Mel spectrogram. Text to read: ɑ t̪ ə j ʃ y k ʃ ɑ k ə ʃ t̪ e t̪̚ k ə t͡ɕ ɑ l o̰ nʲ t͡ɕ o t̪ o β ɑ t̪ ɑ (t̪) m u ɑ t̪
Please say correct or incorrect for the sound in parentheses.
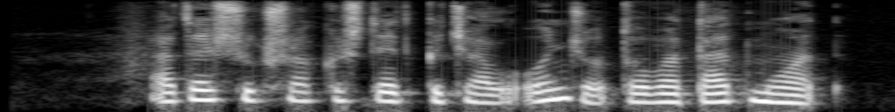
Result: correct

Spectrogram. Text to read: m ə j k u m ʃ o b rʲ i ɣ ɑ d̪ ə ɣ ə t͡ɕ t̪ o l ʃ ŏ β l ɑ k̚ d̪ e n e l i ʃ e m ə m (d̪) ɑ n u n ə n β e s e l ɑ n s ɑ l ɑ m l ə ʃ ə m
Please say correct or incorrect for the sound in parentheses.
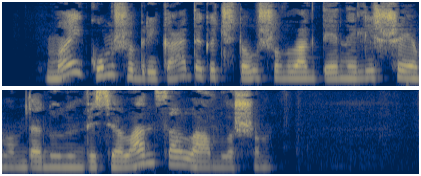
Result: correct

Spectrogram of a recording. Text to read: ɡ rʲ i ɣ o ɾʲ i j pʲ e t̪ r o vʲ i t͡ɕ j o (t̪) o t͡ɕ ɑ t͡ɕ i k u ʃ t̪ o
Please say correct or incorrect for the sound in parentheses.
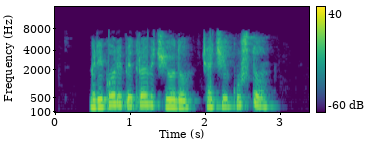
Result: incorrect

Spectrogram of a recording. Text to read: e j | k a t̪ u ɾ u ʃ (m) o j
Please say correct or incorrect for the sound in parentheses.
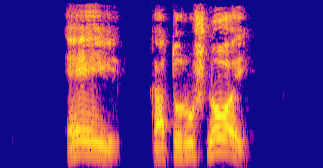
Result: incorrect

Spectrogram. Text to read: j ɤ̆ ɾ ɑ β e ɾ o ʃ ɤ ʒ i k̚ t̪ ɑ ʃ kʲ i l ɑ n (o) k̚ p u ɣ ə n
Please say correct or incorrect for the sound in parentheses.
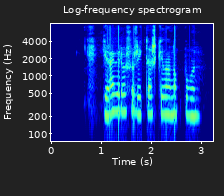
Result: correct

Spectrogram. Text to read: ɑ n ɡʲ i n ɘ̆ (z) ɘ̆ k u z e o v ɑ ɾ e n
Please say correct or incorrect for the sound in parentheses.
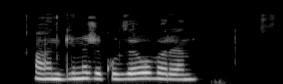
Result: incorrect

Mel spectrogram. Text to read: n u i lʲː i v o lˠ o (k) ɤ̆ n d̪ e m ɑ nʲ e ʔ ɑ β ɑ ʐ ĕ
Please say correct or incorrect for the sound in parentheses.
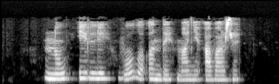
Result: incorrect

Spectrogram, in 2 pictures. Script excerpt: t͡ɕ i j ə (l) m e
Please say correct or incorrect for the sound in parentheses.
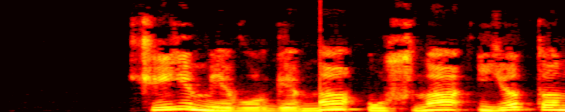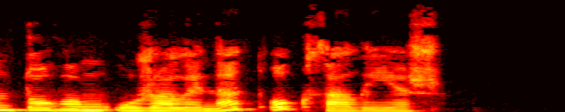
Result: incorrect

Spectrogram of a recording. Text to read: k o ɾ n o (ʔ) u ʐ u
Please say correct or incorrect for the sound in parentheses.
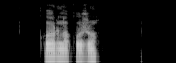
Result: incorrect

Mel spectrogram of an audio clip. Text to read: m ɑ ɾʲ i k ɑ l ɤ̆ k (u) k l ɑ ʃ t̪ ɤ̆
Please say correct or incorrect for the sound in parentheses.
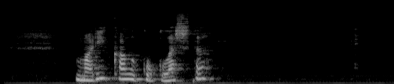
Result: incorrect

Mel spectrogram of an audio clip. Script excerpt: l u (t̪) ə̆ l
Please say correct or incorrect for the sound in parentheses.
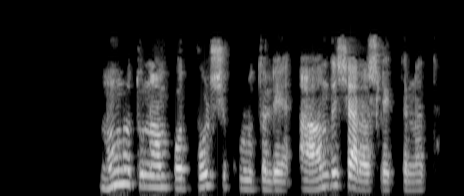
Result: correct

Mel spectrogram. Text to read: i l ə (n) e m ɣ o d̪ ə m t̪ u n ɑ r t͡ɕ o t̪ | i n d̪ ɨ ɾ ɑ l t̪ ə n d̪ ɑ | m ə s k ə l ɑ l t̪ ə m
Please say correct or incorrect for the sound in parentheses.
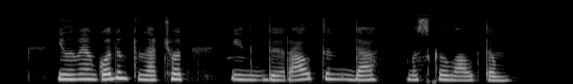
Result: incorrect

